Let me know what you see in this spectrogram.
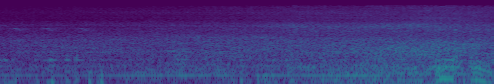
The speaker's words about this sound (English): Car. It's alright, it's okay. Thanks for telling me.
